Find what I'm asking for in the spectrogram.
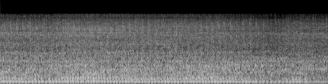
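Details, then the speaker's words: Ural sidecar motorcycle riding through sand under load: steady even boxer thrum with no tapping or knock; owner wonders if the earlier knock was a pushrod after all. "сейчас по песку под нагрузкой ездит и не стучит лиц может все-таки штанга"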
